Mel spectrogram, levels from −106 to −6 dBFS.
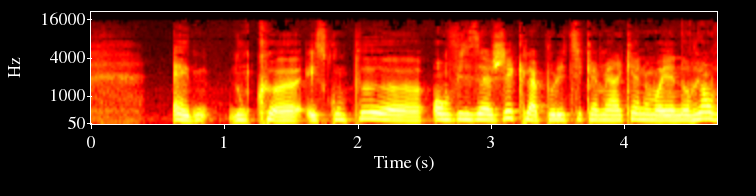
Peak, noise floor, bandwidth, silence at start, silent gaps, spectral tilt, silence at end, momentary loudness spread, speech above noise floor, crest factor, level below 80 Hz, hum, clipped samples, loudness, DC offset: -4 dBFS; -46 dBFS; 13 kHz; 0.6 s; none; -7 dB/octave; 0 s; 6 LU; 29 dB; 14 dB; -52 dBFS; none; under 0.1%; -18 LUFS; under 0.1%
